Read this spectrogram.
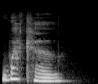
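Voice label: "wacko", British English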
